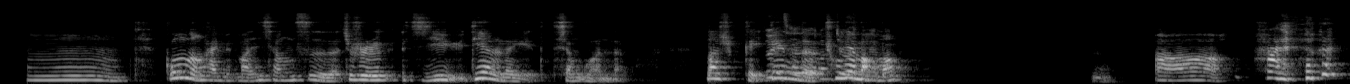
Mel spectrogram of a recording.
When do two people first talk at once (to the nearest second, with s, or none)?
8 s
